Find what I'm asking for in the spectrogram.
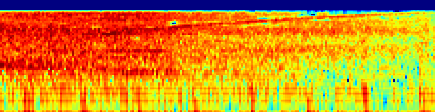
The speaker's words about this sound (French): Actarus, sas ouvert. Tu peux décoller. Goldorak. Go!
